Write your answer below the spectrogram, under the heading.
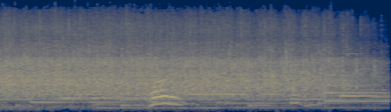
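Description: A church audience applauds in a dense, steady wash of clapping, with sustained low instrumental tones underneath and a brief vocal whoop midway before the applause begins to taper off.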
